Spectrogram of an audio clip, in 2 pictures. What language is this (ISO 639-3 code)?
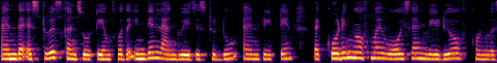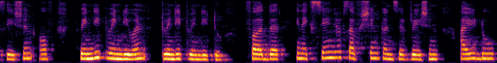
mal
